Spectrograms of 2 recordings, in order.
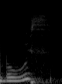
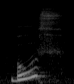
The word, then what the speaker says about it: Booth: So he often gets Boot instead of Booth. Did I pronounce it correctly, sir? Booth.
